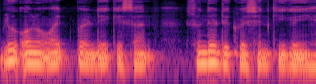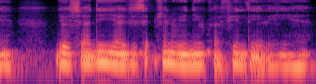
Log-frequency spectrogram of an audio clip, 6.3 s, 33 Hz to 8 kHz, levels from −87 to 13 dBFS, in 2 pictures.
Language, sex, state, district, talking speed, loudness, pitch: Hindi, male, Arunachal Pradesh, Papum Pare, 210 wpm, -14 LUFS, 105 Hz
